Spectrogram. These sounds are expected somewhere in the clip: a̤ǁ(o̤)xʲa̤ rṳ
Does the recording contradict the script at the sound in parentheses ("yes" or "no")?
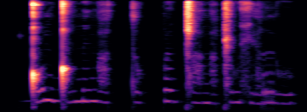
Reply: yes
